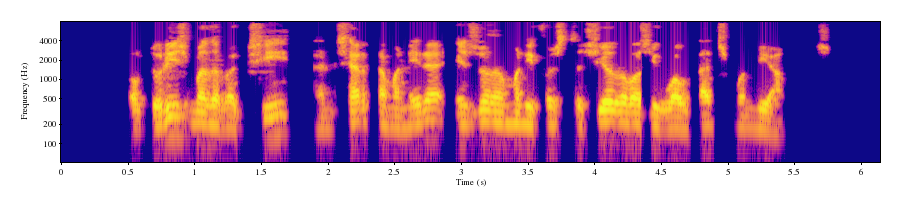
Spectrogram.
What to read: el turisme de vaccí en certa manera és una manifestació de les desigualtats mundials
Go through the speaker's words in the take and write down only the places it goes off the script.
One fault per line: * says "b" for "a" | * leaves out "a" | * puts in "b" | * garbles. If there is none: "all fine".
* leaves out "les"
